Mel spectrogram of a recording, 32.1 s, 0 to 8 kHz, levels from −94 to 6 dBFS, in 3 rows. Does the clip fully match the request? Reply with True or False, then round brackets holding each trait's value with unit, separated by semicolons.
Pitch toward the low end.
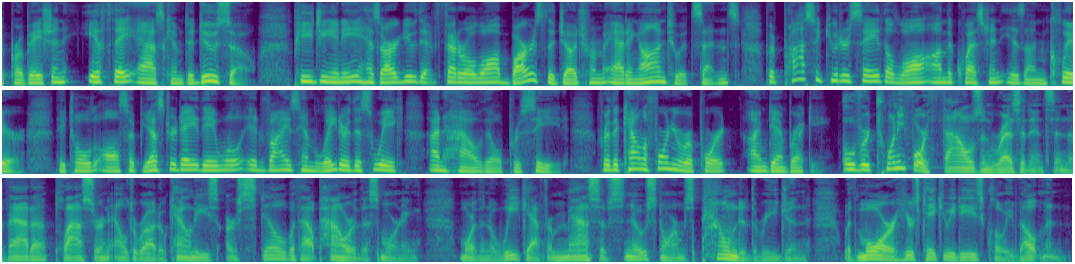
True (130 Hz)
